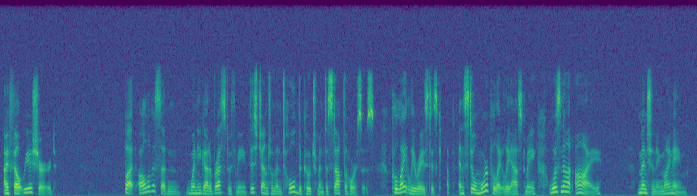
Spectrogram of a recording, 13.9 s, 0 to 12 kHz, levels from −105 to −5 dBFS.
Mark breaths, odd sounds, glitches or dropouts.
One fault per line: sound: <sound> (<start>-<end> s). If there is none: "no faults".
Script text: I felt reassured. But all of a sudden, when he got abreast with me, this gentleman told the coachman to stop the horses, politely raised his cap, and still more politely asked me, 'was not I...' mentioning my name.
sound: dropout (8.8-8.9 s)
